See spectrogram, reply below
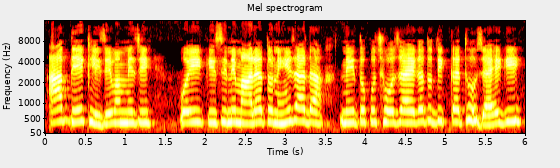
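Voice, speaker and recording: A woman's voice: very high voice, level tone, moderate pace. A woman voicing a sweet, eager young daughter-in-law in a cartoon story. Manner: sweet, reassuring.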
